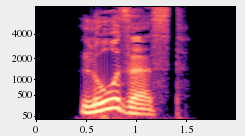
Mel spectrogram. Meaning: second-person singular subjunctive I of losen
- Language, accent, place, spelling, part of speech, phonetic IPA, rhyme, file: German, Germany, Berlin, losest, verb, [ˈloːzəst], -oːzəst, De-losest.ogg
